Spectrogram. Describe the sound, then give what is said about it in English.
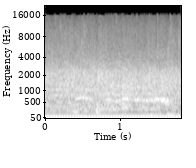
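Raucous crowd applause from the packed gallery of the House in response to a speaker's statement: a dense, steady roar of many hands clapping at once, loud and unbroken throughout, with a murmur of voices mixed into the din. “The crowd breaks into raucous applause at this statement.”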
